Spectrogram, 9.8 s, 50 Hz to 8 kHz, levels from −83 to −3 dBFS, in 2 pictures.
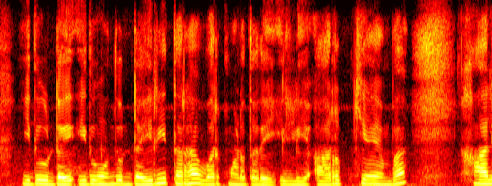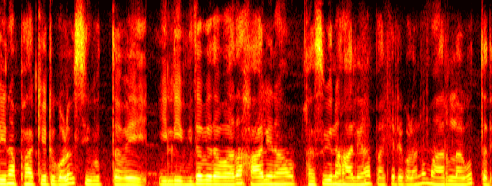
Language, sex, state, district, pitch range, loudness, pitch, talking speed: Kannada, male, Karnataka, Shimoga, 145-170 Hz, -17 LUFS, 155 Hz, 135 wpm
